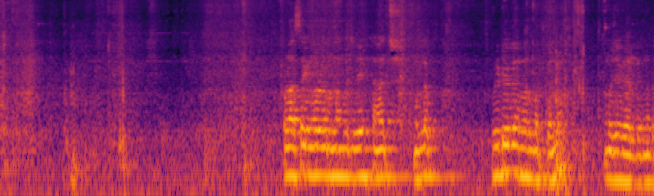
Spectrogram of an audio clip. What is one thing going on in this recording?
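Bag straps rustle and clack as a young man puts on a backpack.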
